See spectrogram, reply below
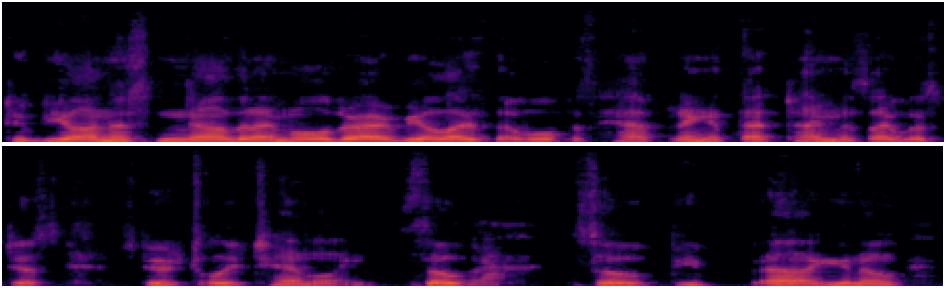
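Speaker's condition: Cerebral palsy; cerebral palsy since birth, affects muscles and nerves, unable to walk

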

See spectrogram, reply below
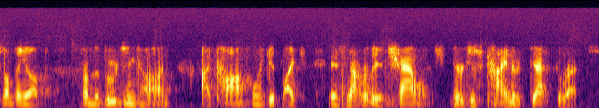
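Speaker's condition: Cleft palate; congenital

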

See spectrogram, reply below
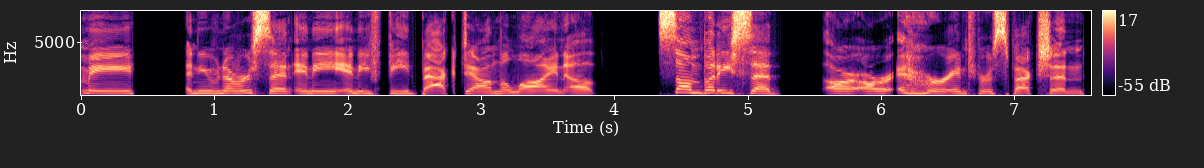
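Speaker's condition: No condition

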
